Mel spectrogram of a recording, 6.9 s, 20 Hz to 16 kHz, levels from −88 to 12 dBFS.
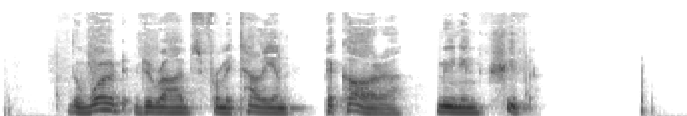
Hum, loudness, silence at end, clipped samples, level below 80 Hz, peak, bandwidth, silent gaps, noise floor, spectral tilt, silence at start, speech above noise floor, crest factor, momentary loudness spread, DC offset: none; -19 LUFS; 1.6 s; under 0.1%; -48 dBFS; -4 dBFS; 11.5 kHz; none; under -90 dBFS; -7.5 dB/octave; 0.7 s; over 72 dB; 16 dB; 10 LU; under 0.1%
